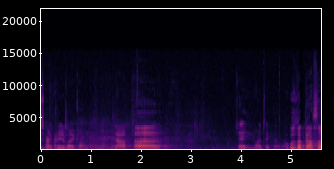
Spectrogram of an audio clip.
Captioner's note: laughter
